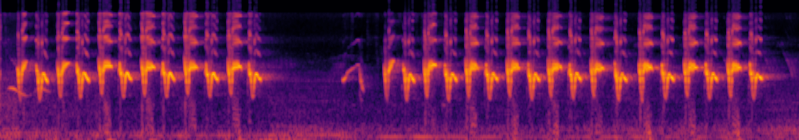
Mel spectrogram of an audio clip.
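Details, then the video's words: Black-winged myna in full "gacor nembak" song with filler phrases, used to train competition birds: rapid bright chirps repeated about three per second for two seconds, a short pause with a single rising note, then another long burst. "jalak putih gacor full nembak isian untuk masteran burung lomba"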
